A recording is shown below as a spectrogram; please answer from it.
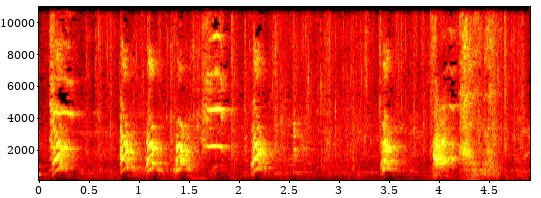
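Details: Chihuahua playing with puppies indoors, letting out short, sharp, high yappy barks in quick bursts, roughly eight over five seconds, some doubled, with a person's voice talking between them.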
